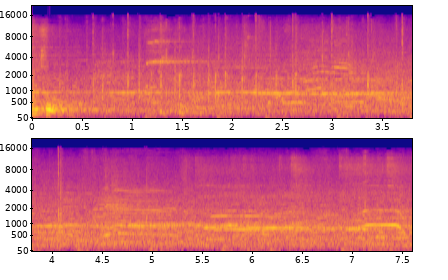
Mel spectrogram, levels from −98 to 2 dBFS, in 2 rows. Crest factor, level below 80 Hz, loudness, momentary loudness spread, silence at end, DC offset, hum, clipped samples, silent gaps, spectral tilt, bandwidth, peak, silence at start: 18 dB; -50 dBFS; -19 LUFS; 6 LU; 0 s; under 0.1%; none; under 0.1%; none; -3.5 dB/octave; 17 kHz; 0 dBFS; 0 s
